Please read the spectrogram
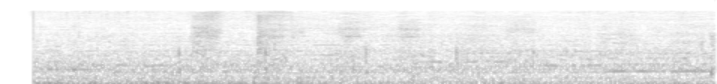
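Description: Engine of an off-road car driving slowly over a rutted dirt track, heard from inside the cabin as a steady low drone.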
